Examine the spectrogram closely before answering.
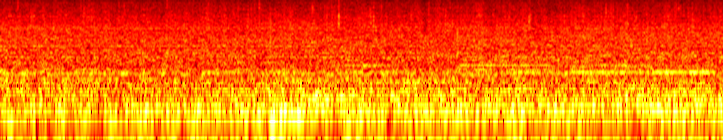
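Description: A steady thunderstorm: dense rain hisses without pause while low, rolling thunder rumbles underneath, swelling slightly around the middle. No voices are heard.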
